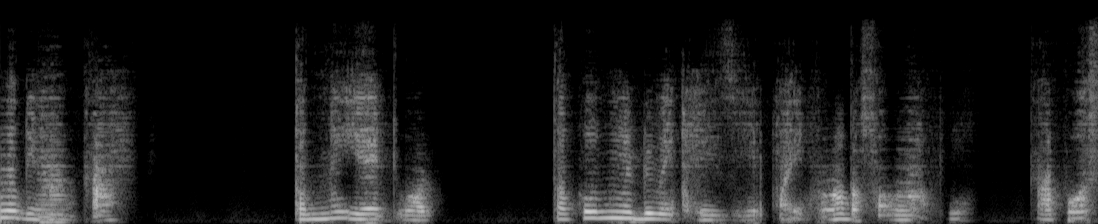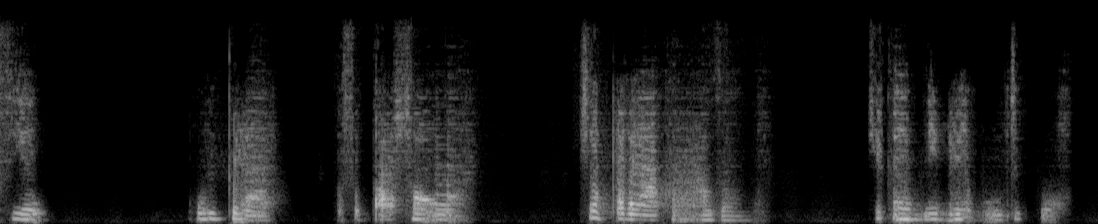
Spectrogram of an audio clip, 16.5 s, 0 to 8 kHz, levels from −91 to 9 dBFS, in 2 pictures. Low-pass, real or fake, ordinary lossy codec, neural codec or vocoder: 7.2 kHz; fake; AAC, 48 kbps; codec, 44.1 kHz, 0.9 kbps, DAC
